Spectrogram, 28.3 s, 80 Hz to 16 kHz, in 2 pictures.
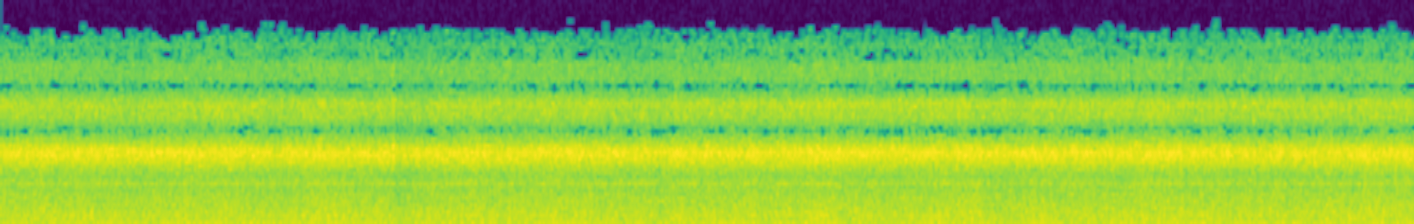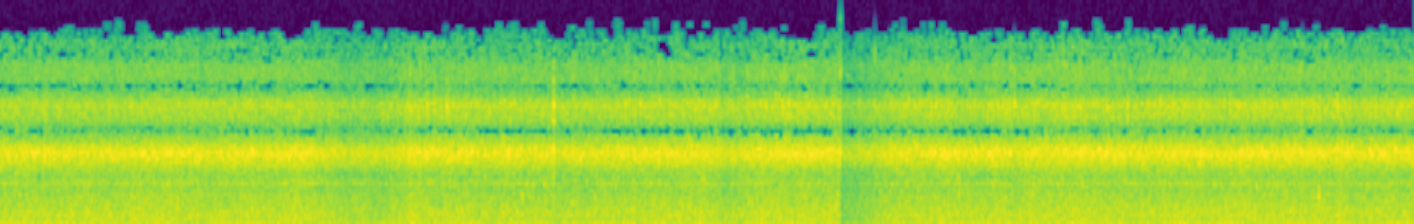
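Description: Steady rush of flowing stream water, dipping briefly about 22 seconds in.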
